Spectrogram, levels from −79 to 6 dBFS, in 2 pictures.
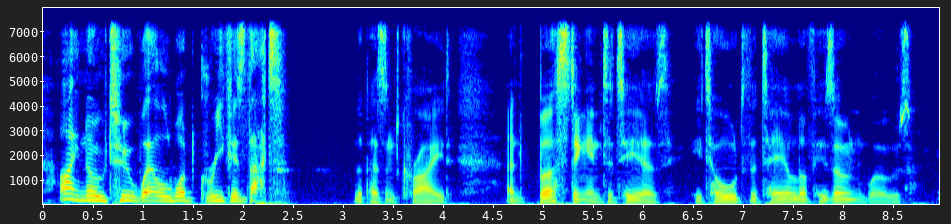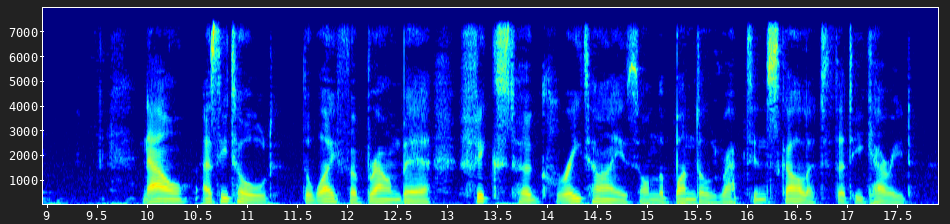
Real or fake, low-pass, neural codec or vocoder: real; 7.2 kHz; none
